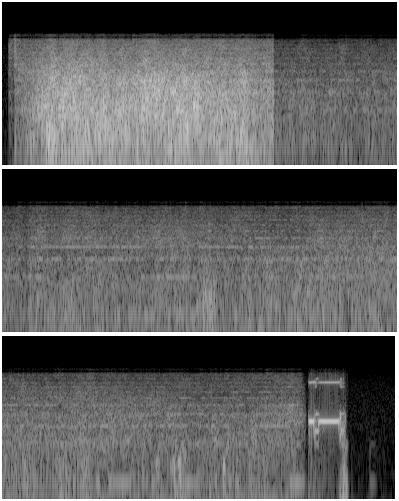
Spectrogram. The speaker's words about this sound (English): That is the recorder that you heard that turn. you heard the two beeps, right?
